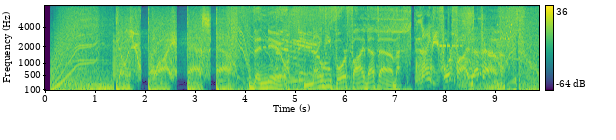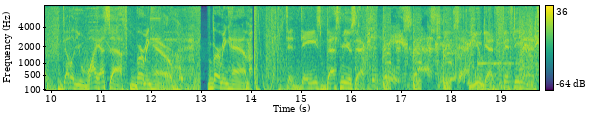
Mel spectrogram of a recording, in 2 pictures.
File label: Radio Imaging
